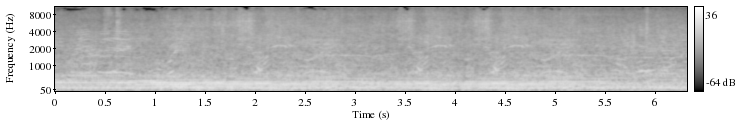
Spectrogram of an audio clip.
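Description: Dirt bike engines running at a steady pitch, their note dipping slightly about a second in, with a voice talking over them.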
